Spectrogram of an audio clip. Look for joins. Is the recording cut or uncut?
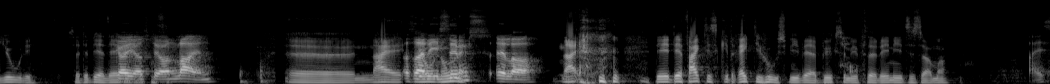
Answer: cut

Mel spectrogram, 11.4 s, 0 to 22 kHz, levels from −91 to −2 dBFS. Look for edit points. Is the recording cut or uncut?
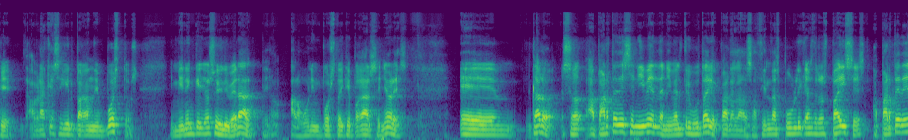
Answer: uncut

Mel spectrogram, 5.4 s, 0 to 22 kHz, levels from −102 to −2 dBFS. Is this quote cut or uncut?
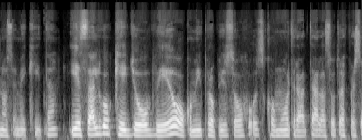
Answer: cut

